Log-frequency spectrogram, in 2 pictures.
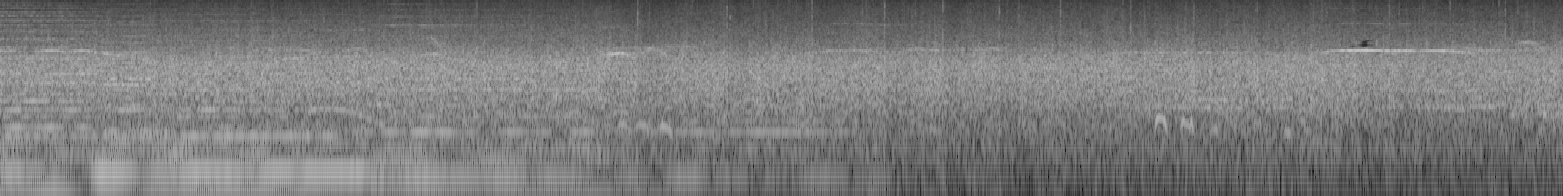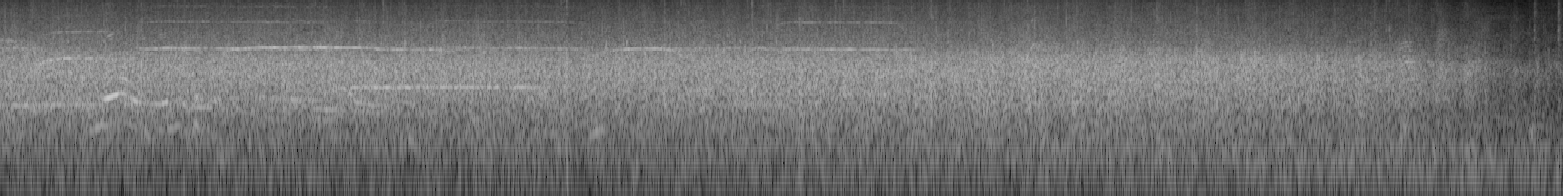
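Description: Large theatre audience applauding steadily, with scattered cheering voices. The orchestra's music under the applause fades out in the first few seconds.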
